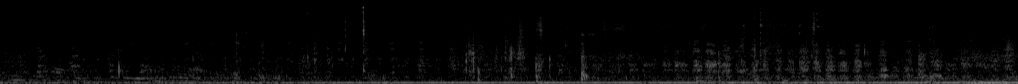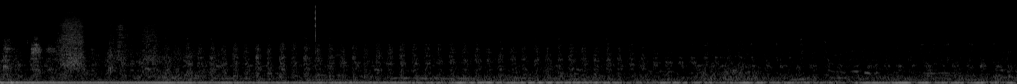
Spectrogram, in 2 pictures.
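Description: A young Kangal shepherd dog panting close by, over a steady low hum.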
